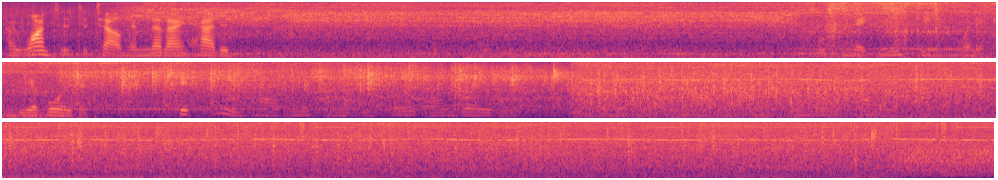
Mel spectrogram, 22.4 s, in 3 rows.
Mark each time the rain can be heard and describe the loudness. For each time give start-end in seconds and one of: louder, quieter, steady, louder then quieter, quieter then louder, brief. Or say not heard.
0.0-22.3 steady.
